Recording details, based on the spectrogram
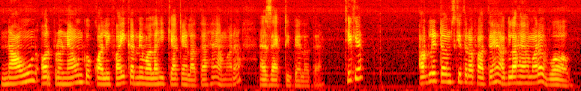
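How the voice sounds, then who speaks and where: A man with a fairly high-pitched voice teaches grammar terms from slides. He slowly repeats key words so learners can pronounce them, answers his own questions, and tells them not to worry.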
